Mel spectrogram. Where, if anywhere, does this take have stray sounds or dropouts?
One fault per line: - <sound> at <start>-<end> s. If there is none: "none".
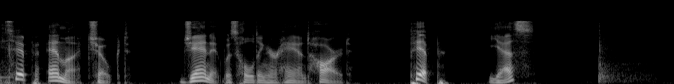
- thud at 6.0-6.6 s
